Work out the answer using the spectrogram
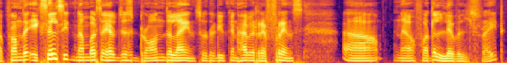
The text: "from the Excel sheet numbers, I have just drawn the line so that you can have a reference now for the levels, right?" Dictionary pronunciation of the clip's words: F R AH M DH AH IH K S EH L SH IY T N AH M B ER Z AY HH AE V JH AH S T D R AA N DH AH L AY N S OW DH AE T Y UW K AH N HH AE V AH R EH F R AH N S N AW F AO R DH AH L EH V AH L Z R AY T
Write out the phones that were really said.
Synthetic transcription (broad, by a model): F R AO M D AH IH K S EH L S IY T N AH M B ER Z AY HH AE V JH AH S T D R AA N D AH L AY N S OW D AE T Y UW K AH N HH AE V AH R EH F R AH N S N AW F AO R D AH L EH V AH L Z R AY T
